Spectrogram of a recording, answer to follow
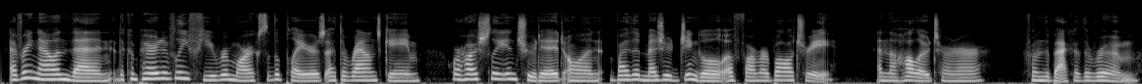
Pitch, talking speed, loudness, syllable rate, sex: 195 Hz, 190 wpm, -18 LUFS, 5.4 syllables/s, female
